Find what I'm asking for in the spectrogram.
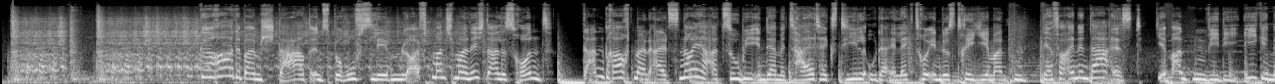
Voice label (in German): Funkspot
